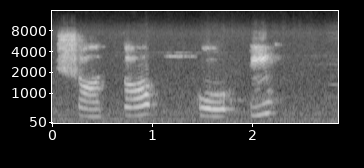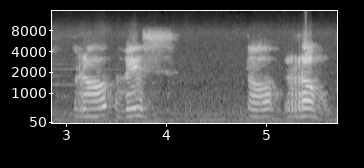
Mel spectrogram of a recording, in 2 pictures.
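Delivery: very slow, each syllable spaced out for counting; slow counting recitation. Shown as a demonstration. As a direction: drag out every syllable so the class can count. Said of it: "र का जो अकार है उसी के ऊपर मैंने आठ लिखा है".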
